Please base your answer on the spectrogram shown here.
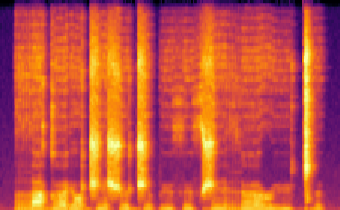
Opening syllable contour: rising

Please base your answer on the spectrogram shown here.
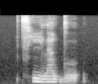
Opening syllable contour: falling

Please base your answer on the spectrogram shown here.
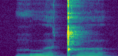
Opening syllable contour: falling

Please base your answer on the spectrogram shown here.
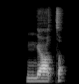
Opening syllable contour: low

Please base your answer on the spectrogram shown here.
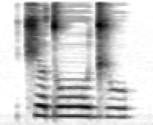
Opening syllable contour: low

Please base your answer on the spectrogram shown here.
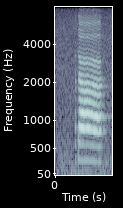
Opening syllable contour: low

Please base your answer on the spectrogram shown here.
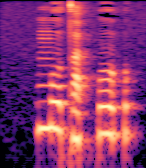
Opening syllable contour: falling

